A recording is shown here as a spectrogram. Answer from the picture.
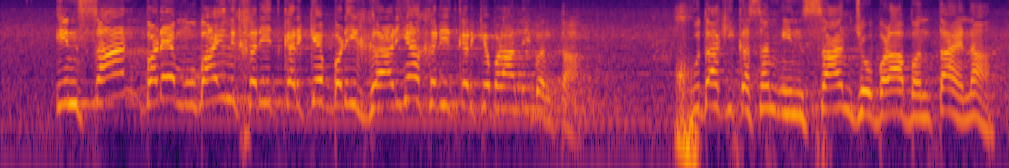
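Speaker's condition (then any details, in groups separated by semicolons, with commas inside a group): No condition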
